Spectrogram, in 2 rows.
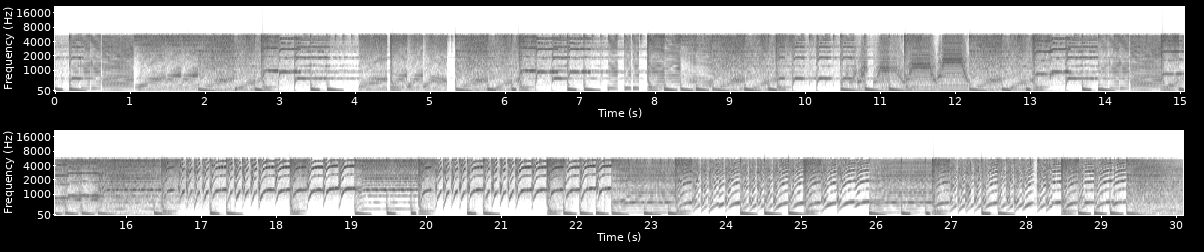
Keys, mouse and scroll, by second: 2.0 click, 2.2 click, 10.6 click, 10.9 click, 12.7 click, 13.3 click, 13.6 click, 13.7 click, 14.4 right click, 16.3 click, 17.4 click, 17.9 click, 19.1 click, 21.1 click, 23.2 click, 23.7 click, 24.7 click, 24.9 click, 25.4 scroll up 2, 27.0 click, 27.5 click, 28.9 click.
